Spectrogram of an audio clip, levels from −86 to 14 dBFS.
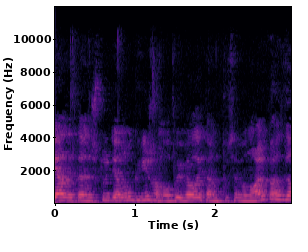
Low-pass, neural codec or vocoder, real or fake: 10.8 kHz; none; real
